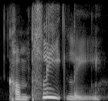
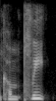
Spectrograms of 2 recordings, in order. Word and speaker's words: completely: guitar it could happen completely this t is silent the t is completely silent because your tongue is going up for the t and then it stays there without saying completely you just hold it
